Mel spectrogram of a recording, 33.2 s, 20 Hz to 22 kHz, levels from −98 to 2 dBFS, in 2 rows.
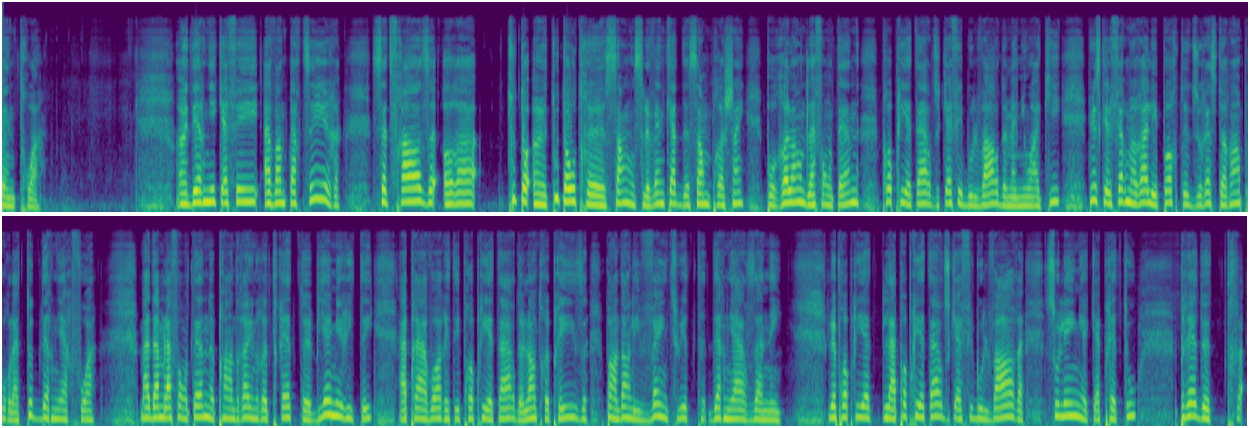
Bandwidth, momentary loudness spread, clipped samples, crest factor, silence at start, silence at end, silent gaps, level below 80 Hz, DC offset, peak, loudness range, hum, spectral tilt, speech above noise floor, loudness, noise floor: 16 kHz; 10 LU; under 0.1%; 16 dB; 0 s; 0.1 s; none; -34 dBFS; under 0.1%; 0 dBFS; 4 LU; none; -7 dB/octave; 42 dB; -16 LUFS; -57 dBFS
